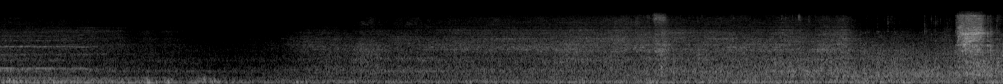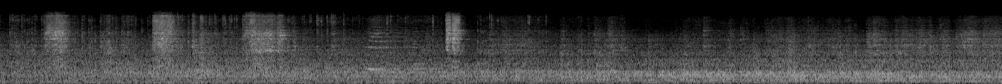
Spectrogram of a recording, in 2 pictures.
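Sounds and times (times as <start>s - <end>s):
electric train approaching: 0.0s - 20.0s
sharp wheel-on-rail bursts: 9.5s - 10.9s, 11.6s - 13.0s.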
